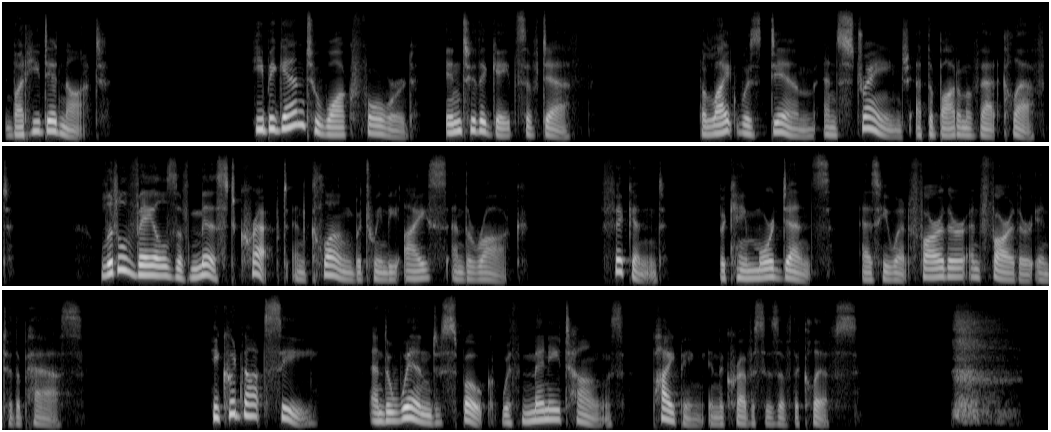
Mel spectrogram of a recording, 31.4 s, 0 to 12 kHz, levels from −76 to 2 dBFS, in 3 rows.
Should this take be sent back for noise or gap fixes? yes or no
yes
